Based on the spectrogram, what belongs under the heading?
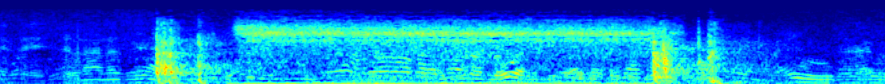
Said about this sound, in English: Meanwhile, Jet's ship had touched down on the nearby landing ground.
